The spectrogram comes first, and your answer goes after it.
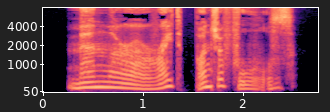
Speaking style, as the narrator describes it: Abigail mutters

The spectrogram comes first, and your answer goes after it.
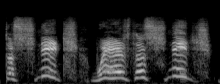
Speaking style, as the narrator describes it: bellowed Charlie along the row

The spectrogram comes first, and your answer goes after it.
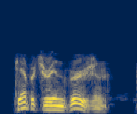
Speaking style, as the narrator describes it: Bradley said grimly

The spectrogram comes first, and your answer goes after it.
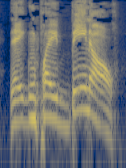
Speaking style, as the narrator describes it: old Frank cackled

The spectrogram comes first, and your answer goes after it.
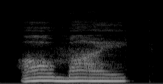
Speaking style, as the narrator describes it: a voice whispered, mourned almost

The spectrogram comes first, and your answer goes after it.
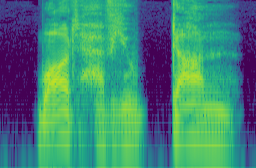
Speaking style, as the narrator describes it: he said, his voice hollow and strained

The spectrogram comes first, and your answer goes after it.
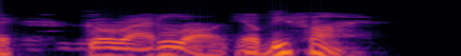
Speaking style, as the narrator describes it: Young said very quietly

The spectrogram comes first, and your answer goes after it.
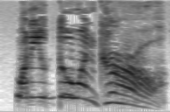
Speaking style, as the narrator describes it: O'Meara screamed

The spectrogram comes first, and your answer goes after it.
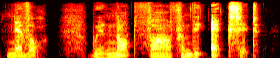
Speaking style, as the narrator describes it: Harry whispered

